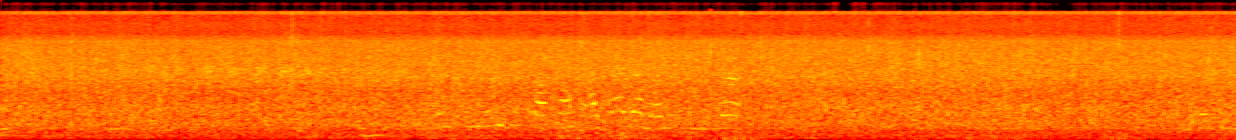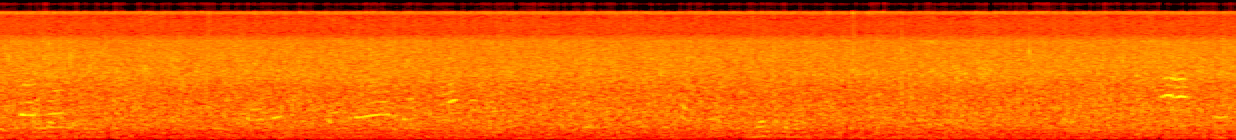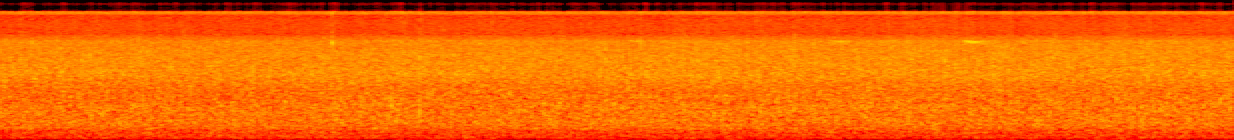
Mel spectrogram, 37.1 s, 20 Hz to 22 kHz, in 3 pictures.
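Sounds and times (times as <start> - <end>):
steady hiss of water: 0.0 - 37.0
faint chirp: 34.2 - 34.8.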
